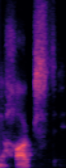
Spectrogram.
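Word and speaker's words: Hoechst: these German chemical companies Bayer and hoax being hoxed sorry h-o-c-h-s-t is how you pronounce that there's a little Mark a little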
